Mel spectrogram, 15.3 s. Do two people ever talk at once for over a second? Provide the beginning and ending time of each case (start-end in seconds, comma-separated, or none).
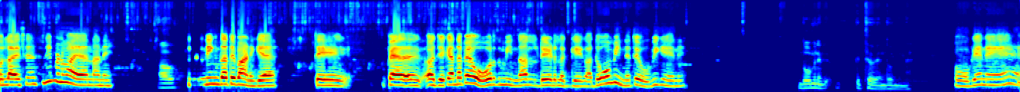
none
